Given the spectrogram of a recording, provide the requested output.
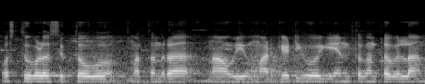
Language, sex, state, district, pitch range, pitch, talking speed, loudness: Kannada, male, Karnataka, Belgaum, 125-135 Hz, 130 Hz, 170 wpm, -15 LUFS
